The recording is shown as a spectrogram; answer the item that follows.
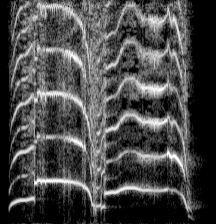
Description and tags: A Scream of a Girl that I recorded.
horror, screams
